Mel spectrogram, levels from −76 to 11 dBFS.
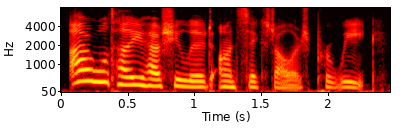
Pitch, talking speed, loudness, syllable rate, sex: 245 Hz, 290 wpm, -17 LUFS, 6.1 syllables/s, female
